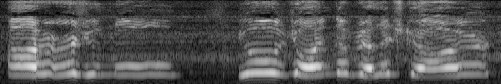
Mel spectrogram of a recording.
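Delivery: put-on very high, creaky old-lady falsetto; frail, reedy granny falsetto; elderly woman. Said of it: "elderly woman voice".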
